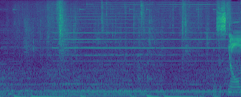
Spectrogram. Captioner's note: device beeping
